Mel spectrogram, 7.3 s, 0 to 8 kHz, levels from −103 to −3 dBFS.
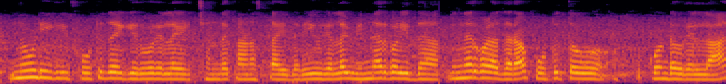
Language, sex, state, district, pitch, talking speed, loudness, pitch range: Kannada, female, Karnataka, Gulbarga, 195 Hz, 165 wpm, -24 LUFS, 185-210 Hz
